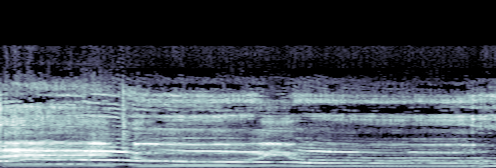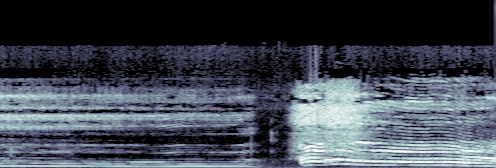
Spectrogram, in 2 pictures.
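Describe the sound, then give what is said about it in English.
A dog named Maggie howls along with someone singing Happy Birthday, long wavering notes sliding up and down, loud, with a brief break before a final rising howl. “his faithful dog friend Maggie singing Happy Birthday in duet.”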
